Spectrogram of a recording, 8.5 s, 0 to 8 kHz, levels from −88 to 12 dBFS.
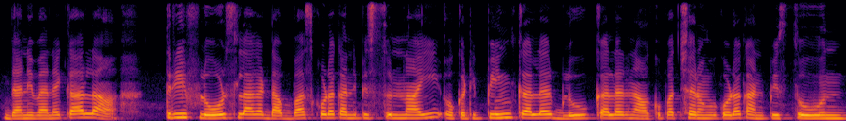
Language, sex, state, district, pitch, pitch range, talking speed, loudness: Telugu, female, Telangana, Hyderabad, 210 Hz, 200-225 Hz, 125 wpm, -13 LUFS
